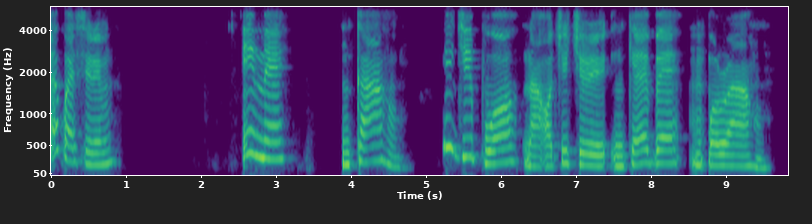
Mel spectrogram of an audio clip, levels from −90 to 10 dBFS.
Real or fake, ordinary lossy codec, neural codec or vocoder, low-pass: real; Opus, 24 kbps; none; 5.4 kHz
